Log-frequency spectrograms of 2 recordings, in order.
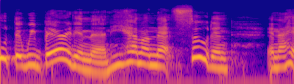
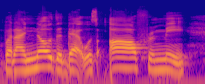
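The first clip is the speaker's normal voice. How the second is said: usual speaking voice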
